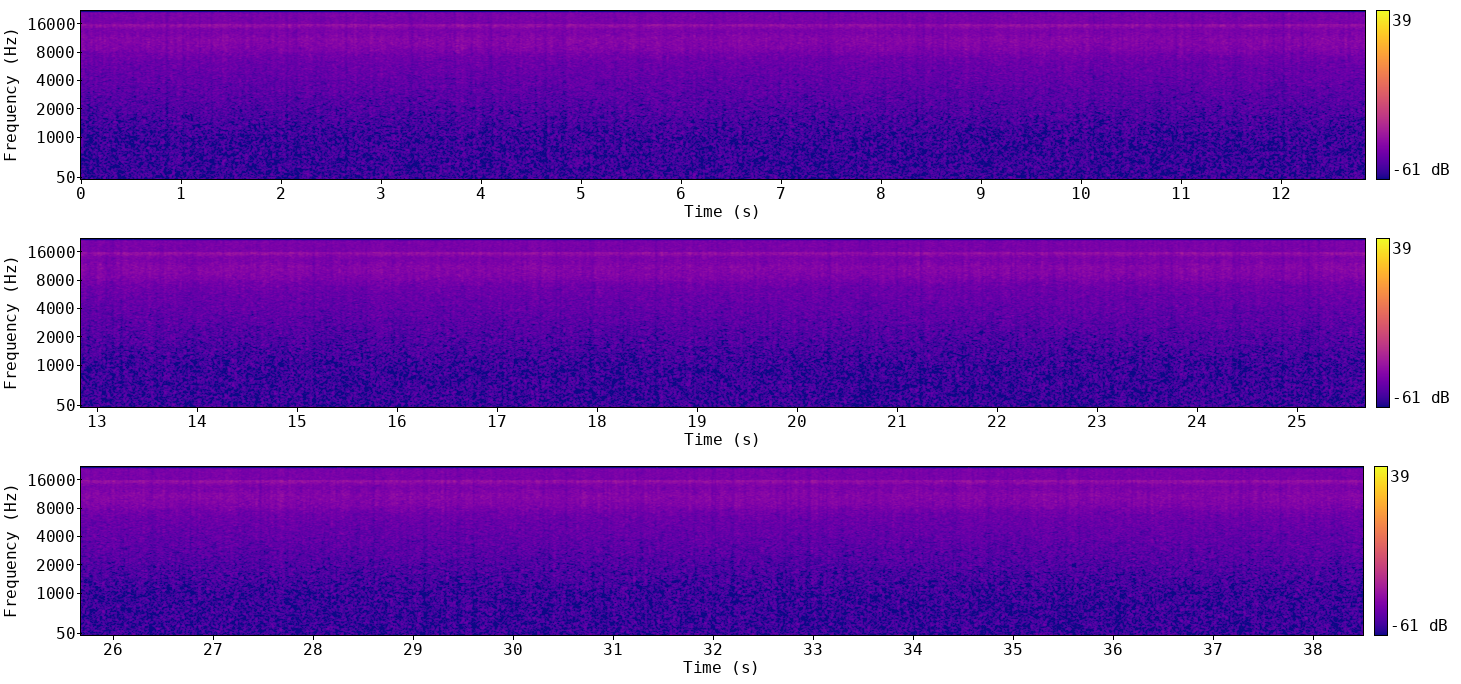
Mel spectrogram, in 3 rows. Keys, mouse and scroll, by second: 0.4 shift+click, 0.7 shift+click, 1.8 click, 4.3 ctrl+z, 5.4 shift+click, 5.7 shift+click, 6.2 x, 7.4 shift+click, 8.4 shift+click, 10.1 x, 11.0 click, 11.4 shift+click, 12.2-13.3 shift+middle drag, 13.3 shift+click, 13.9 shift+click, 14.7 shift+click, 14.9 shift+click, 15.5 shift+click, 16.6 click, 19.1 x, 19.9 click, 20.2 shift+click, 21.0 shift+click, 21.5 shift+click, 21.8 shift+click, 22.6 shift+click, 23.3 shift+click, 23.6 shift+click, 24.5-24.9 shift+scroll down 1, 25.2 scroll down 1, 25.5-26.1 shift+middle drag, 26.1 shift+click, 26.5 shift+click, 26.9 shift+drag, 27.4 shift+click, 28.0 shift+click, 28.3 shift+click, 28.8 shift+click, 29.1 shift+click, 29.6 x, 30.9 click, 31.4 x, 31.9-32.5 scroll down 2, 32.5 shift+middle click, 33.2 click, 34.4 x, 35.2 click, 35.8 x, 36.6-37.6 shift+middle drag, 37.6-38.0 scroll down 1, 38.0 shift+middle click, 38.3-38.5 shift+scroll down 3.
